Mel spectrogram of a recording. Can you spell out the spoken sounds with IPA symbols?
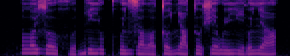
lˠ y˦ z o˧˩ xʷ e˩˥ b i˦ j u˦ kʷʰ e˦ lʲ z ɯ˧˩ lˠ o˩˥ t o˩˥ ʎ ɑ˩˥ t u˩˥ ʃ e˦ w y˦ j i˨˩˦ ɾ u˦ lʲ ɑ˩˥

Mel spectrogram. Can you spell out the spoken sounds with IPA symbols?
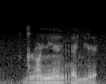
ɡ ɹ ɔ̃ lʲ æ̃ r æ lʲ ɛ

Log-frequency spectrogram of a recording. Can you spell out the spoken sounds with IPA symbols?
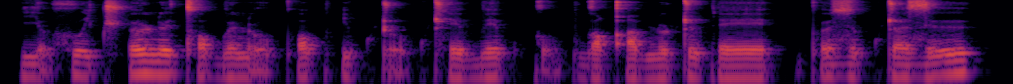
j ə̰ xʷ i t͡ʃʼ ɵ ɳ ɨ tʼ ɔ b ə ɳ o̰ pʼ ɔ p ʔ i p ʈ o̰ p ʈʰ e b e p k o̰ p ɡ o qʼ e b ɳ o ʈ ɨ p ɾ e | pʼ ɵ z ɵ p ʈ ə z ɨ

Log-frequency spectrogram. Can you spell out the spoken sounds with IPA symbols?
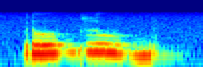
ɾ o b l u b

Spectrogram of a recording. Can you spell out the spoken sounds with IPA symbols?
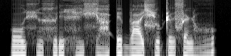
o ç ʉ x ʉ ɾ i h e̤ ç a̤ ʔ e b a ɕ u ʈ ɨ s ɐ ɳ o̤

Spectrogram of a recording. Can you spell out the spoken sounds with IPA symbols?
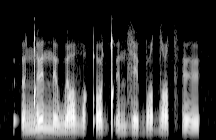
ʔ ə ŋ͡ǃ ɘ n ɘ w ɘ ðˤ ə qʼ u ǃʼ ɘ n z e b ə dˤ e t͡sʼ ɘ

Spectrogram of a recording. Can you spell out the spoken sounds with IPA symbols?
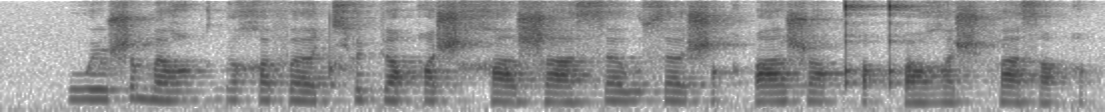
w ʉ ʂ ə m ɜ ʁ ə q ɡ ə χ ə f ɜ t͡ɕʰ ə pʲ ɒ q a ʃ χ a ʂ a s ɜ w s ɜ ʃ ə q ʔ a ʂ ø qʼ ə qʼ ø ʁ a ʃ f a s ɜ q

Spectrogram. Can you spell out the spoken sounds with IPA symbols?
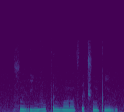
sʷ ĩ r i ŋ v u pʼ ə ŋ w õ ɾ õ t͡sʼ ə t͡ʃʼ ũ pʼ ĩ r

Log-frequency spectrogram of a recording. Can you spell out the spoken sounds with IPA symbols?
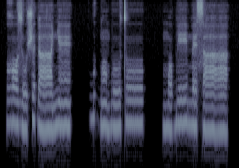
ɣ ɔ˧ z o˨ ʃ ə˦ ɗ aː˨ ɲ ɛ̃˧ | ɡʷ ə˦ ɡ͡b ɔ̃˨ b oː˨ t oː˧ | m ɔ˨ b eː˦ m ɛ˧ s aː˨

